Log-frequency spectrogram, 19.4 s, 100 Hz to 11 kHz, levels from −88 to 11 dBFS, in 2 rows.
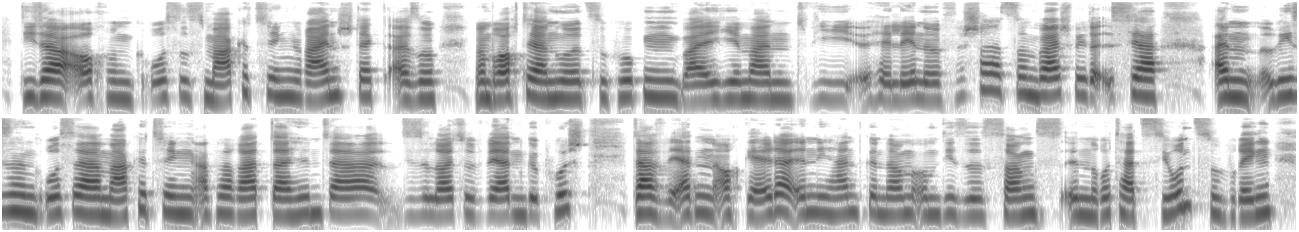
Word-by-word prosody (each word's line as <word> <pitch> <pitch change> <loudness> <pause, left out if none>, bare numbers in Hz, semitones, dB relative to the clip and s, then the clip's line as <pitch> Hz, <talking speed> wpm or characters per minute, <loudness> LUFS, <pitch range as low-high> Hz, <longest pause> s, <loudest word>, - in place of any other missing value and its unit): die 210 0 -5
da 210 -1 +7
auch 195 +2 +1
'n 195 -2 -7
großes 205 +2 -9
Marketing 215 +4 -1
reinsteckt, 210 +3 +1
also, 195 +1 -1 0.3
man 195 - 0
brauchte 200 +3 +3
ja 200 -2 +6
nur 200 0 -1
zu 200 0 -11
gucken, 205 -1 -4
bei 175 +1 +2
jemand 190 0 -2
wie 190 0 -11 0.2
Helene 185 0 -2
Fischer 220 +8 -2
zum 240 -3 -4
Beispiel, 225 0 +3
da - - +1
ist 415 -6 -7
ja 220 -3 +6 0.4
ein 205 0 +3
riesengroßer 210 -1 +2
Marketingapparat 195 0 0
dahinter, 195 0 +1
diese 185 +1 -12
Leute 190 0 -1
werden 195 +1 +2
gepusht. 225 +5 -3 0.3
Da 210 0 +6
werden 205 +1 -1
auch 195 -1 -2
Gelder 195 +4 +2
in 205 +3 -3
die 205 -1 -5
Hand 205 +1 -4
genommen, 195 -1 -3
um 195 0 -7
diese 190 -1 -7
Songs 190 +2 -2
in 195 -1 -3
Rotation 195 +6 -1
zu 205 -7 -7
bringen. 185 +4 0
200 Hz, 145 wpm, -24 LUFS, 190-210 Hz, 0.4 s, da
